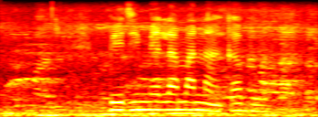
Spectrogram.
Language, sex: Southern Sotho, female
